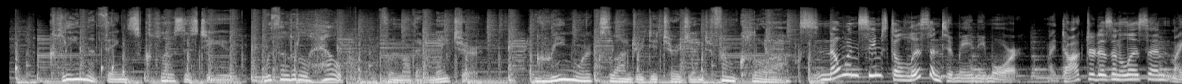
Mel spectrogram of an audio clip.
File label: locutora norteamericana north american voiceover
